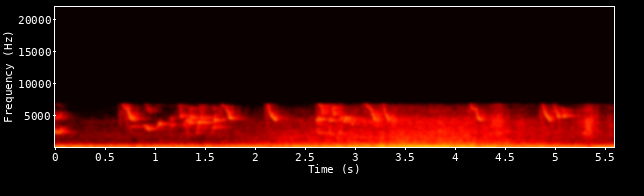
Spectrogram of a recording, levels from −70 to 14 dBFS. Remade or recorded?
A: recorded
